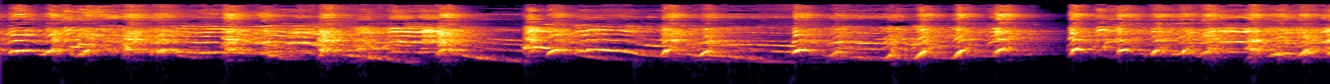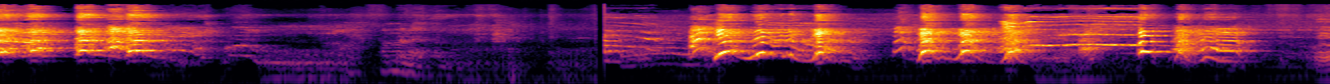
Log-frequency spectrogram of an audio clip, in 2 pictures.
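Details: Several Siberian Huskies, Luna, Gizmo, Arya and puppies, howling together in long wavering overlapping tones with yips, broken by a quiet gap near the middle before the chorus resumes.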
